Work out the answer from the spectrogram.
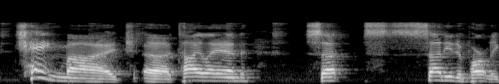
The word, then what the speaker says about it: Chiang Mai: corrected by a fan it's Chiang Mai to to imitate the Thai the correct type pronunciation Chiang Mai Thailand set sunny to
